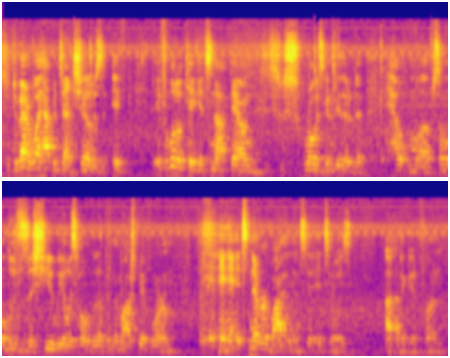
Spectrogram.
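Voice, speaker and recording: A man talks at a very fast pace, with audible echo in the room. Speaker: punk band lead singer. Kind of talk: interview. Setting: camcorder recording. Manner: halting, repeated words.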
